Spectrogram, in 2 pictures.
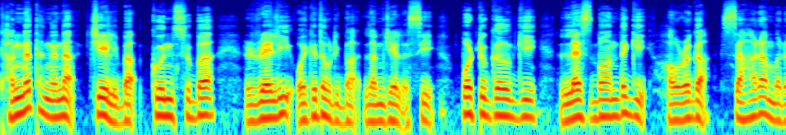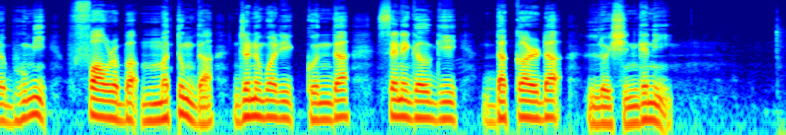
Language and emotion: Manipuri, neutral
